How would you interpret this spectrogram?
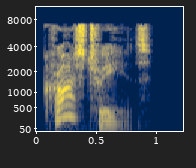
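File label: "crosstrees", British English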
